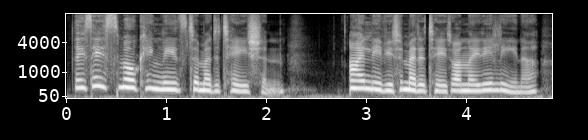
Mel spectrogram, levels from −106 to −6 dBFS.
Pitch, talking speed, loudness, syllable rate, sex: 235 Hz, 175 wpm, -17 LUFS, 6.0 syllables/s, female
